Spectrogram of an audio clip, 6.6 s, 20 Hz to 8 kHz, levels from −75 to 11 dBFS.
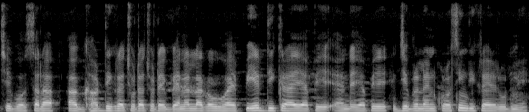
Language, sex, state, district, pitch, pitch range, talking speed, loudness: Hindi, male, Uttar Pradesh, Hamirpur, 140 Hz, 140-145 Hz, 270 wpm, -14 LUFS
